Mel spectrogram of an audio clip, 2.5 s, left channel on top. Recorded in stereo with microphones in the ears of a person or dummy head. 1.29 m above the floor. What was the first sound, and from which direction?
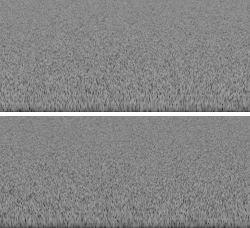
Only background noise.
